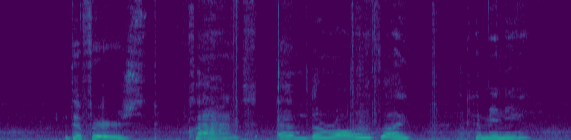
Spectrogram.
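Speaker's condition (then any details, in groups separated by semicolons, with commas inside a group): Cerebral palsy, spastic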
